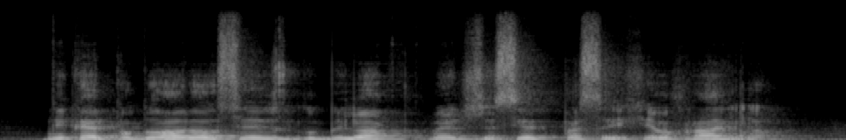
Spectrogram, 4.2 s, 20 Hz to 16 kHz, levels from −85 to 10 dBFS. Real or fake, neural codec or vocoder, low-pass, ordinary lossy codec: fake; codec, 32 kHz, 1.9 kbps, SNAC; 14.4 kHz; none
